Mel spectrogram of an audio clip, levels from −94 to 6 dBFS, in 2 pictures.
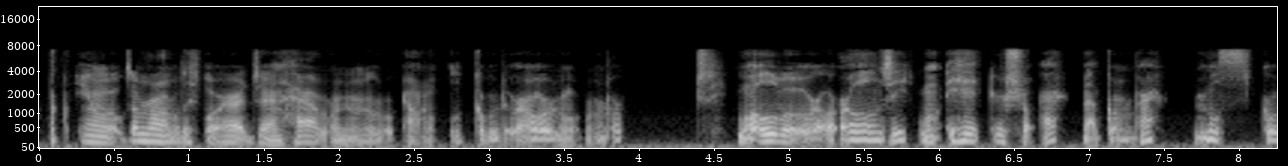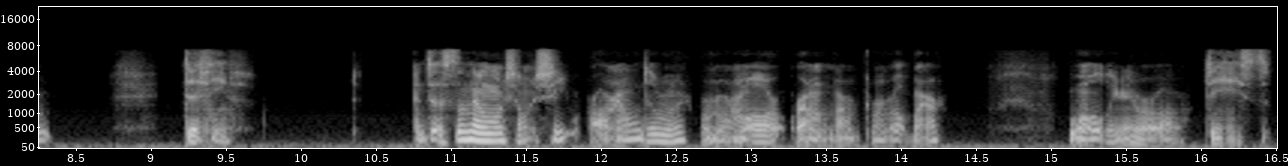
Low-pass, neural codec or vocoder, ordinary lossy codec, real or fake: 7.2 kHz; autoencoder, 22.05 kHz, a latent of 192 numbers a frame, VITS, trained on many speakers; MP3, 48 kbps; fake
